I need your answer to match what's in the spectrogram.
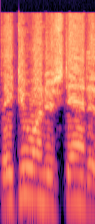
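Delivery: high, loud, laughing throughout. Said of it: "I'm just laughing here".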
